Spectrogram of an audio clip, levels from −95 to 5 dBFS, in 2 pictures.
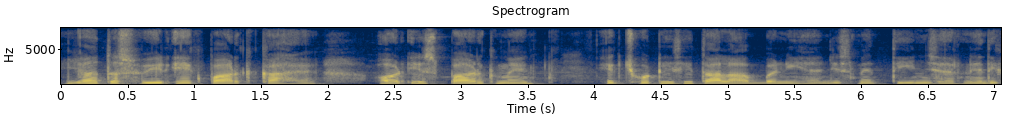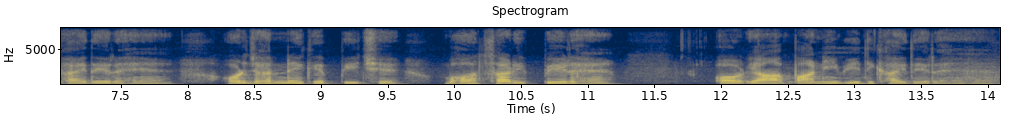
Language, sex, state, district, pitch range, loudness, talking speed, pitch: Hindi, male, Uttar Pradesh, Varanasi, 160-185 Hz, -20 LUFS, 160 wpm, 170 Hz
